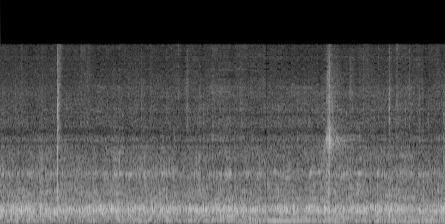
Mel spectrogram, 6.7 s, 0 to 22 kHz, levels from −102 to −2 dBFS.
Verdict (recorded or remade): remade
